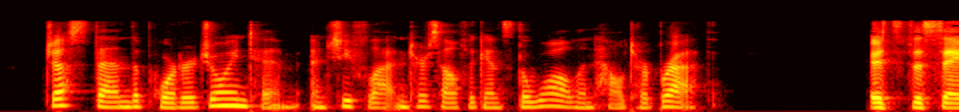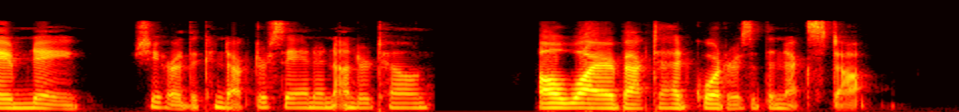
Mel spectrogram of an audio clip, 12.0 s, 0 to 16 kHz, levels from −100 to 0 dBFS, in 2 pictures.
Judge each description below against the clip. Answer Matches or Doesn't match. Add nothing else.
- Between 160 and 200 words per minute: Matches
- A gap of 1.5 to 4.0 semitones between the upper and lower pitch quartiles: Matches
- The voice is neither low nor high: Matches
